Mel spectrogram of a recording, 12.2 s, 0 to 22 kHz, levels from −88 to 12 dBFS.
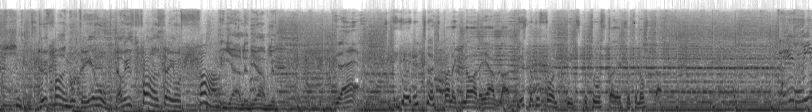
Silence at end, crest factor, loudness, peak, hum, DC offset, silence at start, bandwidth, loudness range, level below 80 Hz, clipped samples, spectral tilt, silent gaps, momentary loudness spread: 0 s; 6 dB; -7 LUFS; 0 dBFS; none; under 0.1%; 0 s; 16 kHz; 0 LU; -20 dBFS; 1%; -4.5 dB/octave; none; 2 LU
